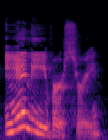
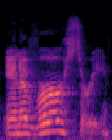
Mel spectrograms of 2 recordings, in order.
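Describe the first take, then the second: First: The main stress is not on 'ver'. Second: The main stress falls on 'ver'. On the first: The speaker calls it wrong. "I hear some of my students say anniversary" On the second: The speaker calls it right. "the stress is on the ver. So we're going to go higher, louder, and longer"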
